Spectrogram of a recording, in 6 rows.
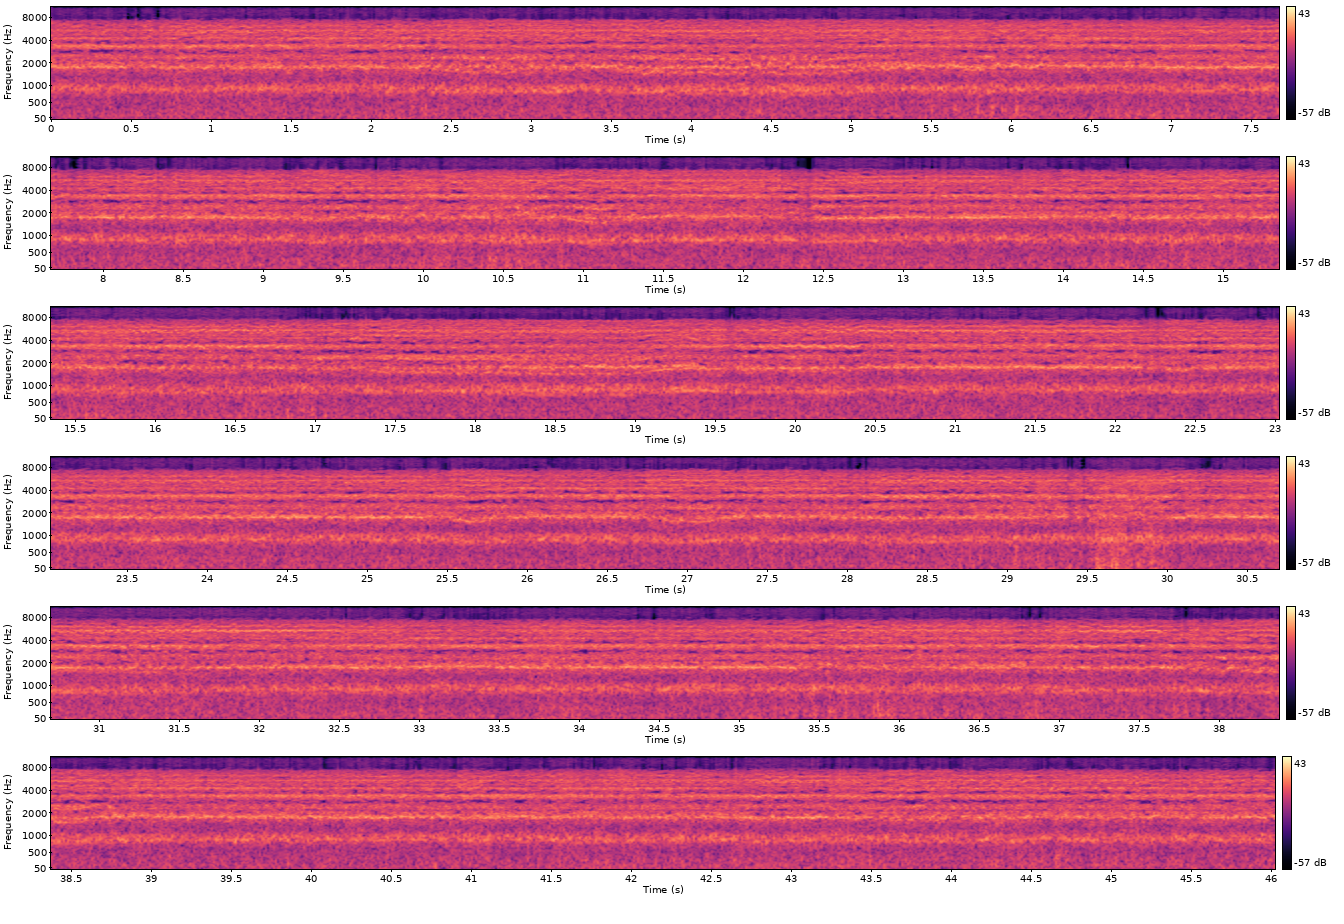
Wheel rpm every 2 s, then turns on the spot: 230, 220, 220, 230, 230, 220, 230, 230, 220, 210, 230, 230, 230, 230, 230, 220, 230, 230, 230, 230, 230, 230, 230.
none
